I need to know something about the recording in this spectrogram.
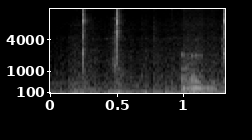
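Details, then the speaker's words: Honda Accord crank-no-start: spare relay bench-tested with 12 volts and ground gives sharp crisp clicks, three in about 1.5 seconds; relay switching properly, unlike the original relay which was completely dead. "Do you guys hear the click? This one is clicking, so this fuse, this relay should be fine."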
